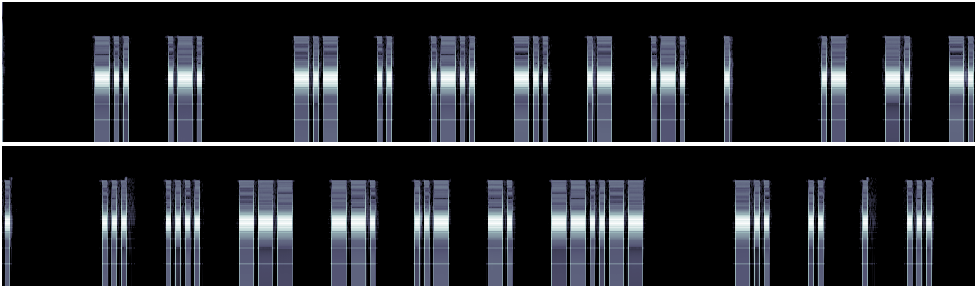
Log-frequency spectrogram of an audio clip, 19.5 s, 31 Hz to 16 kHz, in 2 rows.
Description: Morse code, heard as a keyed tone, about 25 wpm, spaced as for 15 wpm, 550 Hz. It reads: DR KILDARE AND SHOGUN, DIES
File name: podcast / News headlines-1x-25x15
